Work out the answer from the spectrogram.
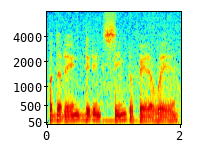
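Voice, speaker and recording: A man's voice: medium pitch, steady tone, moderate pace, background noise. A man doing casual gaming commentary, reacting with short questioning asides as he plays. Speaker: gaming streamer. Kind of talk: casual game playthrough commentary. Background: game music and rain sounds.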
